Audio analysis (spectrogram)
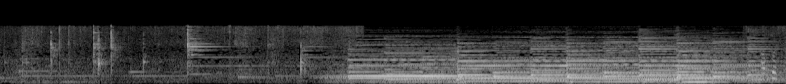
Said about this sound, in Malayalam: ഈ പച്ചമുളകും ഇഞ്ചി ഒന്ന് ചെറുതായി വാടി തുടങ്ങുമ്പോൾ നമ്മൾ സവാളയും കൂടി ചേർക്കും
